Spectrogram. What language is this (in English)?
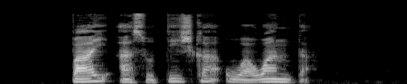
Southern Pastaza Quechua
